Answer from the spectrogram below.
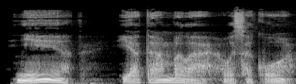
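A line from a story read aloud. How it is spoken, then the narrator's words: Sighing. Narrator (Russian): вздохнула шишка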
